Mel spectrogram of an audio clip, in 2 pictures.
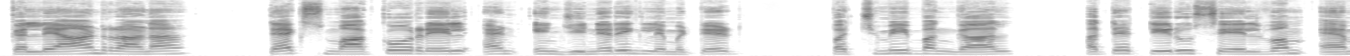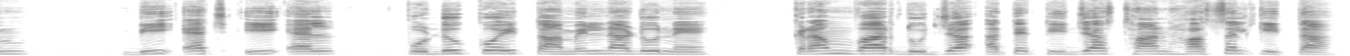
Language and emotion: Punjabi, neutral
